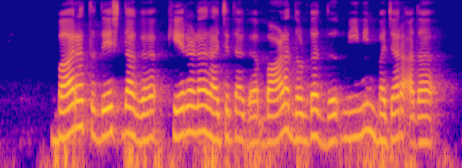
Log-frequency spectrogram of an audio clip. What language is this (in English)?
Kannada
